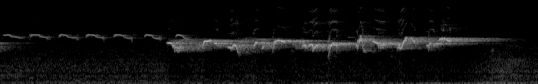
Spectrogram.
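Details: A captive orange-headed thrush kept as a decoy gives a run of quick, wavering high notes, then a loud, rich, scratchy warble that fades; this is described as challenge song, with female song played to stimulate males.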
